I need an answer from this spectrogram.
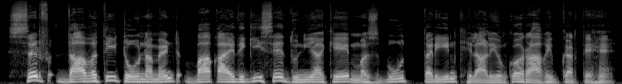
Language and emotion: Urdu, neutral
